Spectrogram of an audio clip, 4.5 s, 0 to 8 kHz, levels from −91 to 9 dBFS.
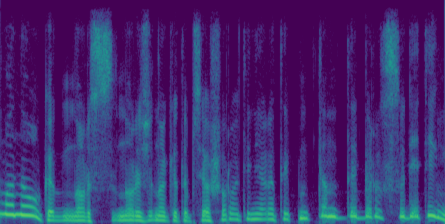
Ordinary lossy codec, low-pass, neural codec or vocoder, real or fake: Opus, 24 kbps; 7.2 kHz; none; real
